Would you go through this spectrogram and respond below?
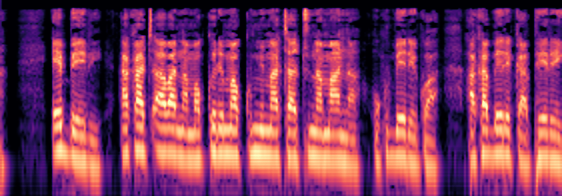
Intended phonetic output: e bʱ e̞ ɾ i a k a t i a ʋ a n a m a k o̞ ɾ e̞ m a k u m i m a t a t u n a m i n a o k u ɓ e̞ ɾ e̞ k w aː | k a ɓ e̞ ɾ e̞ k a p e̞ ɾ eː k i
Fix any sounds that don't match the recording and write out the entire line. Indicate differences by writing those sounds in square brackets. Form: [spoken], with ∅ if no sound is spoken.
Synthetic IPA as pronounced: e bʱ e̞ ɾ i a k a t i a ʋ a n a m a k o̞ ɾ e̞ m a k u m i m a t a t u n a m [a] n a o k u ɓ e̞ ɾ e̞ k w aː | k a ɓ e̞ ɾ e̞ k a p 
